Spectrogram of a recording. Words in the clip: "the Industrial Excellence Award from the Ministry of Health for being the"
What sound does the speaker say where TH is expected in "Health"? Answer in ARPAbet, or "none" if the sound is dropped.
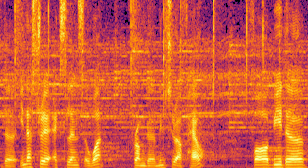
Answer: T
